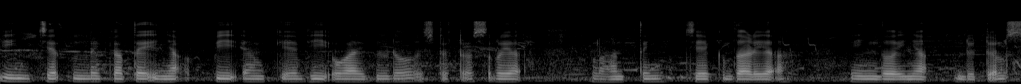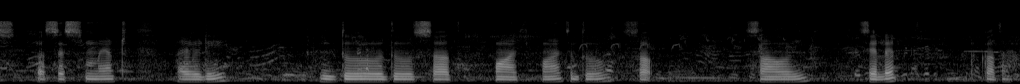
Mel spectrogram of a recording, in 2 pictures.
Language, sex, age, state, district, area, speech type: Santali, male, 45-60, Jharkhand, Bokaro, rural, read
